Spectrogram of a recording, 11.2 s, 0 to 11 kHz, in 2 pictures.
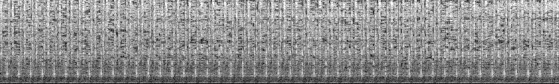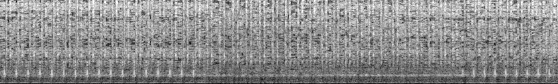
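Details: Daewoo Matiz 0.8 with ignition module: sharp metallic knock ticking steadily over the idle, about 100 per minute, in cylinder 1; mechanical engine knock, later resolved.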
